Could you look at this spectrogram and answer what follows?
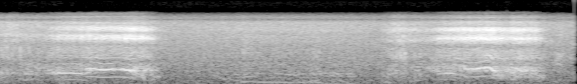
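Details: Two loud, rasping snores a few seconds apart with croaky, frog-like warbles and quieter breathing between, from a person snoring while sick with flu; sound unaltered.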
